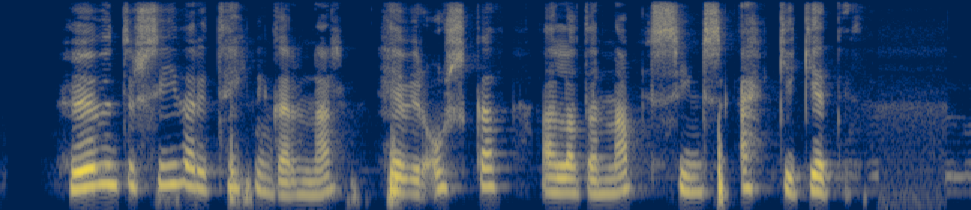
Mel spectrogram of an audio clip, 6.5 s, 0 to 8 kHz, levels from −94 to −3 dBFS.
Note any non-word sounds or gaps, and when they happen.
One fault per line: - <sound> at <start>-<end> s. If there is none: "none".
none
